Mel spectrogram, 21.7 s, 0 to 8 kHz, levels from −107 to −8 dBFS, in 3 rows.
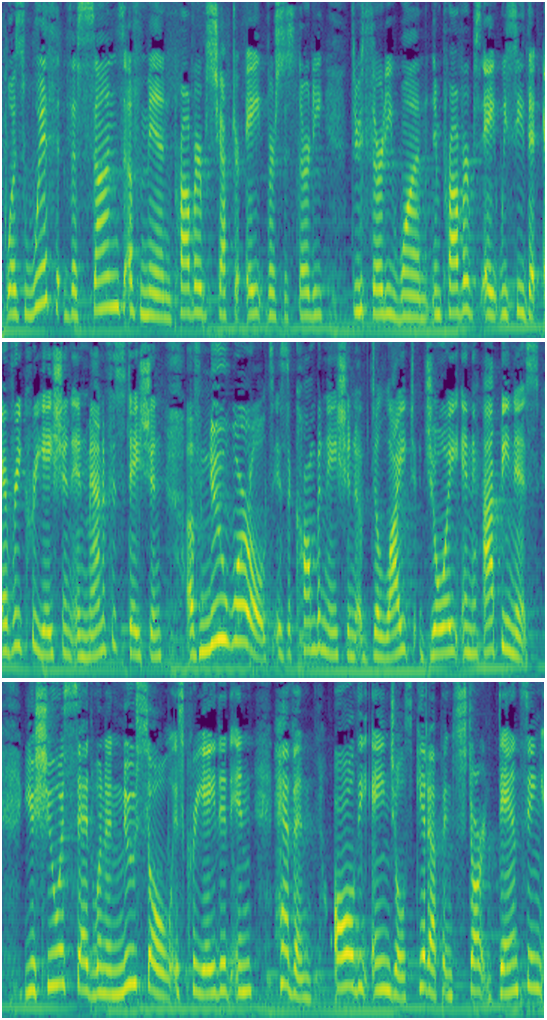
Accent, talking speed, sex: American, 145 wpm, female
